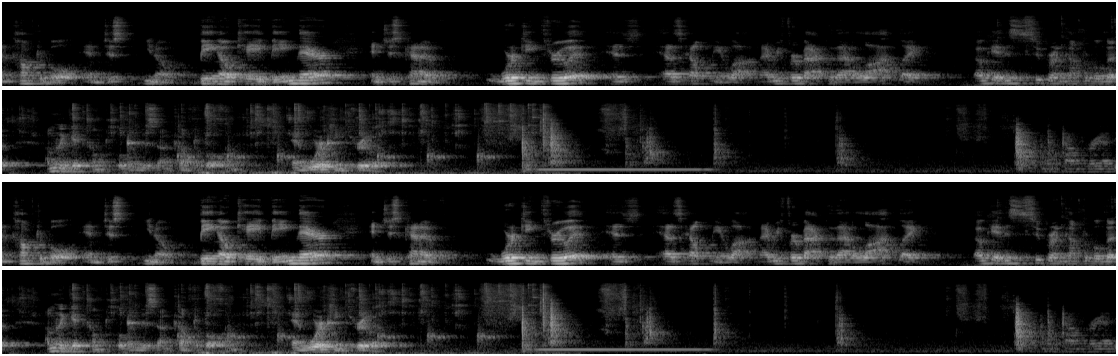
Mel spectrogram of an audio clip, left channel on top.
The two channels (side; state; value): both; normal; correlation 0.92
